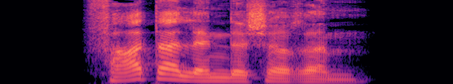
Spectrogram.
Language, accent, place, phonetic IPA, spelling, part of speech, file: German, Germany, Berlin, [ˈfaːtɐˌlɛndɪʃəʁəm], vaterländischerem, adjective, De-vaterländischerem.ogg
- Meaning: strong dative masculine/neuter singular comparative degree of vaterländisch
